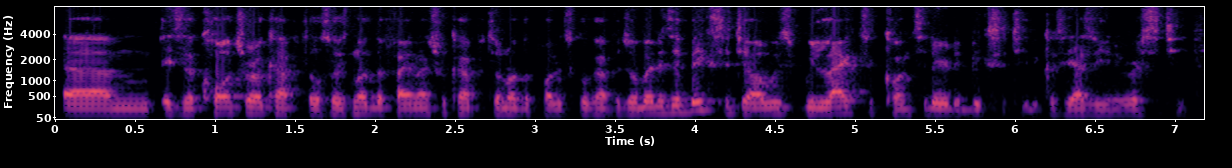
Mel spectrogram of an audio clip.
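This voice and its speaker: A man's voice: fairly low pitch, level tone, rapid-fire, hardly any pauses, dark tone. A young man from Cameroon, a medical doctor, telling his story in an earnest, reflective way as an interview guest. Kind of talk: casual interview chat.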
